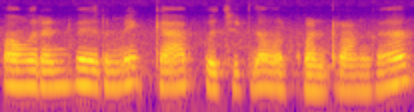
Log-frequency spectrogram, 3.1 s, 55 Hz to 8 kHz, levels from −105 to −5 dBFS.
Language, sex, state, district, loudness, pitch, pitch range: Tamil, female, Tamil Nadu, Kanyakumari, -17 LUFS, 180 Hz, 170-190 Hz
